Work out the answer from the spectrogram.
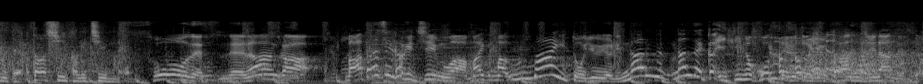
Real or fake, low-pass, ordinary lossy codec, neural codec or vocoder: real; none; none; none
